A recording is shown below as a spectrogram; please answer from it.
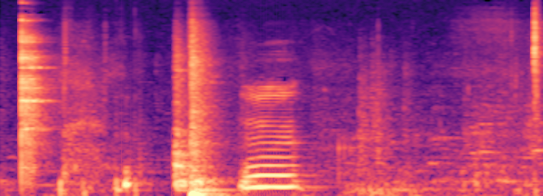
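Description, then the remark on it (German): Several sharp glassy clinks ring out, one striking hard near the middle, with a short voiced German exclamation of "Prost" and some background chatter around them, as glasses touch in a toast. “Prost,”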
